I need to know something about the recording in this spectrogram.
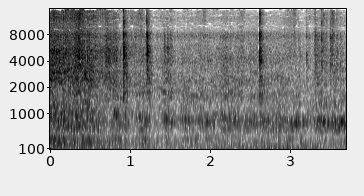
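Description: A cart's wheels roll and rattle over a dirt track.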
